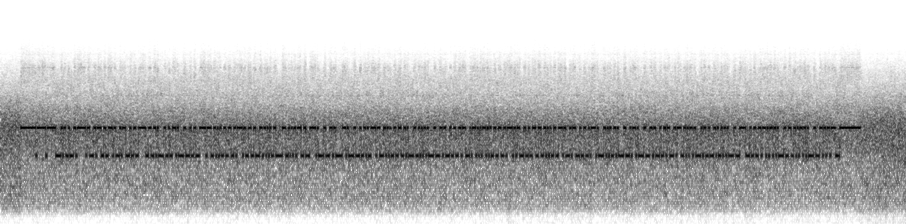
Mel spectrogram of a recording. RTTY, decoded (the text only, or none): AUCH VIELE MUSIKINSTRUMENTE BASIEREN PHYSIKALISCH GESEHEN AUF DEM PFEIFEN.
